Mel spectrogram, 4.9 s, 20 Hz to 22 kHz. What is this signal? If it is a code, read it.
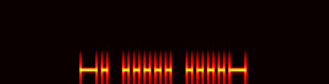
Morse code, heard as a keyed tone, about 15 wpm, 700 Hz. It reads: N54
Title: Common Cut Numbers - 3-Digit 15wpm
